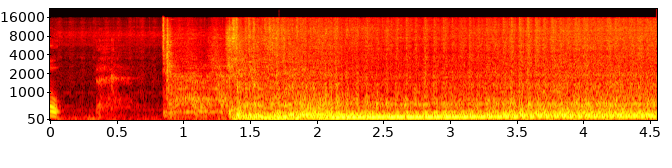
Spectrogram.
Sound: engine revving

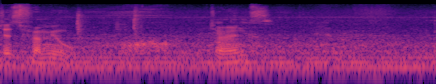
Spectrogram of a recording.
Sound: expels breath

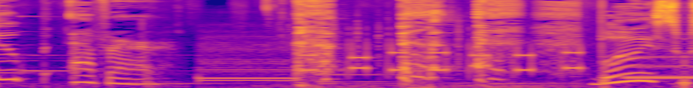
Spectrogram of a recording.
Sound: Bluey coughing

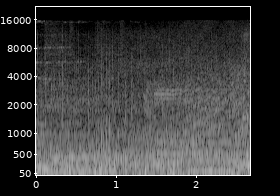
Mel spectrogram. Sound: freeze noises

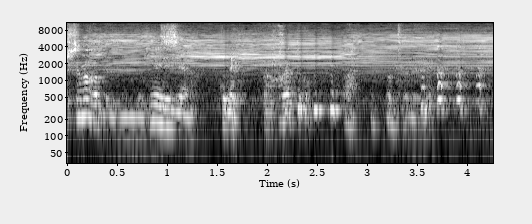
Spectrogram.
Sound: laughs

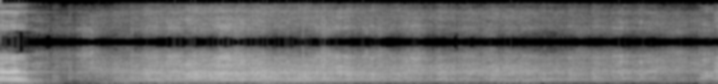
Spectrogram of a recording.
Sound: audience laughter

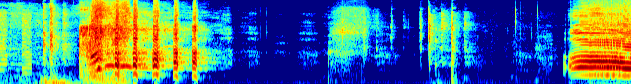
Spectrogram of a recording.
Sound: electronic music; door slams; both laugh; in Unison

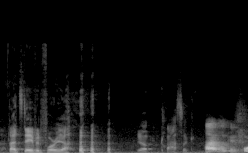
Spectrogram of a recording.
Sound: laughs

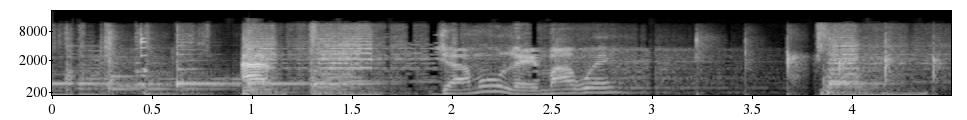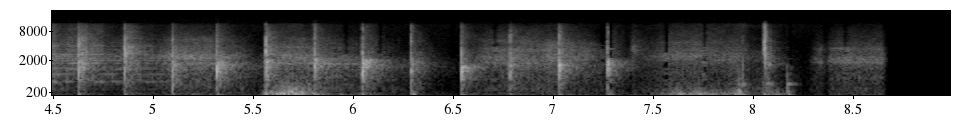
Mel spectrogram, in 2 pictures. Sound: claps

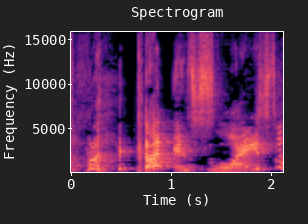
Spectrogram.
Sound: both laugh

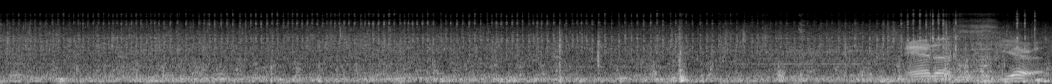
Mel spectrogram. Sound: reel cranking

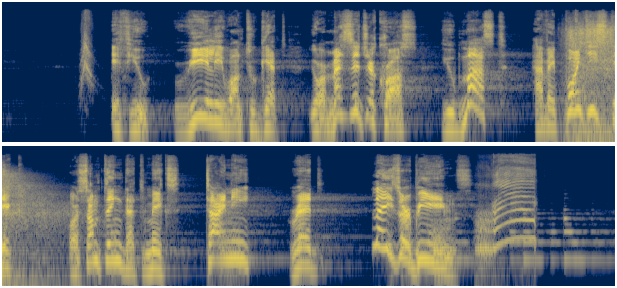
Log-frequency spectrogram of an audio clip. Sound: meows

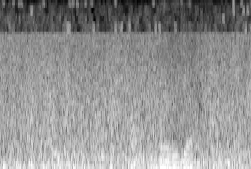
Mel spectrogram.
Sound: water splashing

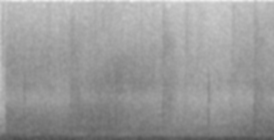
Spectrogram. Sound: waves rushing

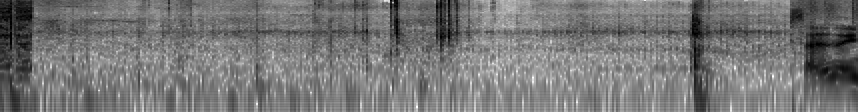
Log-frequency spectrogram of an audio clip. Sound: car engine noise; door closes

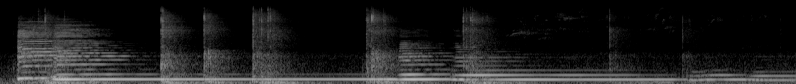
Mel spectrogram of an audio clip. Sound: soft music; hands tapping

